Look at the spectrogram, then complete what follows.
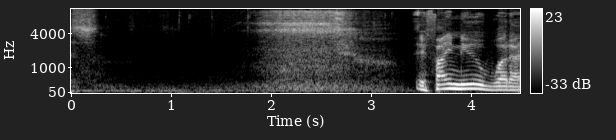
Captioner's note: Suspiro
